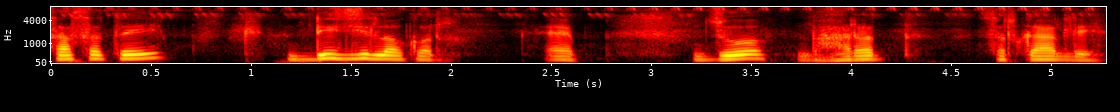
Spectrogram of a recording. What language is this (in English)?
Nepali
